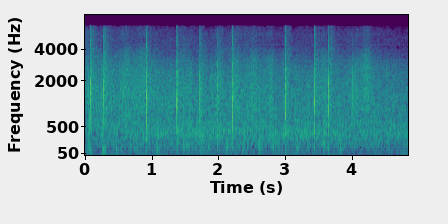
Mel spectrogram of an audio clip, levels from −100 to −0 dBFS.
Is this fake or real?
fake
